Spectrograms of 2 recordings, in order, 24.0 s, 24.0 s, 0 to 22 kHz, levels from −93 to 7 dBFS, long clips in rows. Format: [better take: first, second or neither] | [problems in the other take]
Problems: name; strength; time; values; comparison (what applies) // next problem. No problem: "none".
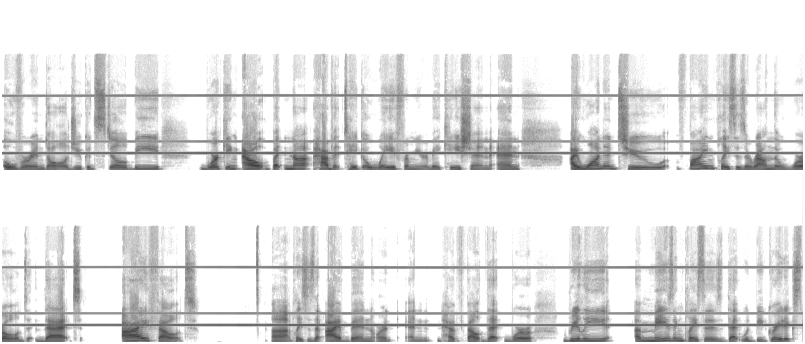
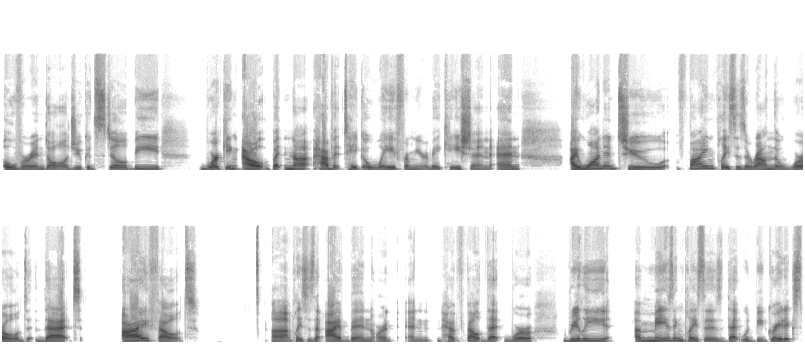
second | high-pitched whine; loud; throughout; 2.5 kHz, 6 dB below the speech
